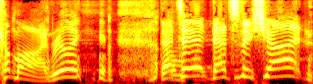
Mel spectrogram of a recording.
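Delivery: put-on exasperated disbelief. Echoing the other speaker's reaction to a shot, mimicking his exasperation. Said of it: "I heard the exasperation in your voice".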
